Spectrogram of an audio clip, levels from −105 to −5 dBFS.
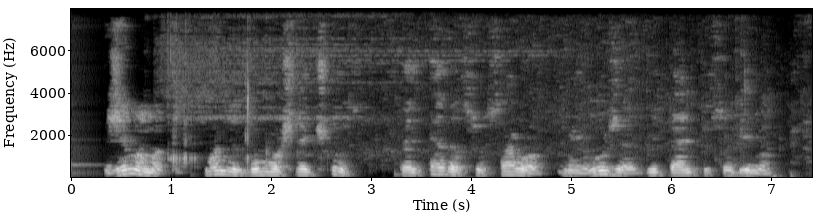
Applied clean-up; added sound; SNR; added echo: classical method WPE with log-MMSE.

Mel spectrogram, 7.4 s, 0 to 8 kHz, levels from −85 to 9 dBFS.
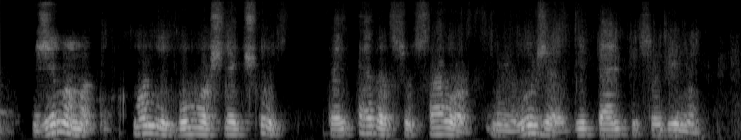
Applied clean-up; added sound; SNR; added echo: neural separator model SepFormer DNS4.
